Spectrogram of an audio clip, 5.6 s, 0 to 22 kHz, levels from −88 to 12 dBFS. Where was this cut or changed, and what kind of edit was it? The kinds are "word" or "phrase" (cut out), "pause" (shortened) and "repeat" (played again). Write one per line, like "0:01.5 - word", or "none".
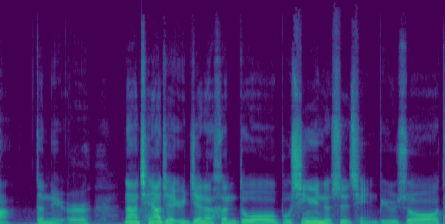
none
